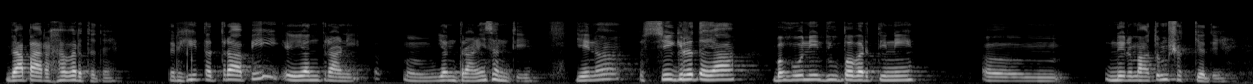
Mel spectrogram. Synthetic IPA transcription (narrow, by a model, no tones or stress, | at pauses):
ʋjaːpaːɾɐɦɐʋɐɾt̪ɐt̪eː | t̪ɐɾɦiːt̪ɐt̪ɾɐɐpijɐnt̪ɾaːɳ̃i | jɐnt̪ɾaːɳ̃isɐnt̪i | jeːnɐ | siːɡɾɐt̪̬ɐjaː | bɐɦoːniːd̪ʱuːpɐʋɐɾt̪iniː | niɾmaːt̪umʃɐkjɐt̪eː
